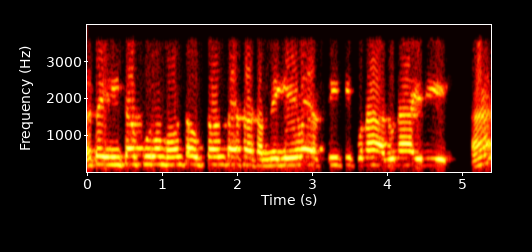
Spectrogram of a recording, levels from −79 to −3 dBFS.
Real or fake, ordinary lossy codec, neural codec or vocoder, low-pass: real; none; none; 3.6 kHz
